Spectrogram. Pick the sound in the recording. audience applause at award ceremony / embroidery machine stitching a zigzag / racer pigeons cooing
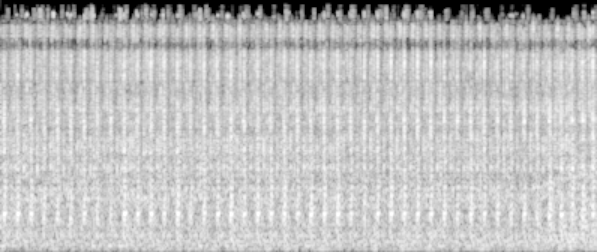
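embroidery machine stitching a zigzag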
